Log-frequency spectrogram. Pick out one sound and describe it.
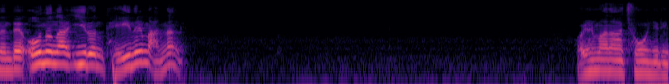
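A middle-aged man speaks calmly into a clip-on microphone, pausing between phrases.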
